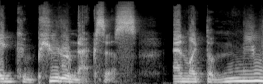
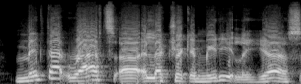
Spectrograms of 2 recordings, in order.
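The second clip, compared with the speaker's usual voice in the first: put-on German accent; 2 semitones higher than usual. Imitating a TikTok creator describing Pokemon: imitating a German accent. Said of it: "he has this, like, German accent".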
